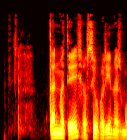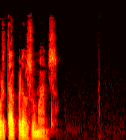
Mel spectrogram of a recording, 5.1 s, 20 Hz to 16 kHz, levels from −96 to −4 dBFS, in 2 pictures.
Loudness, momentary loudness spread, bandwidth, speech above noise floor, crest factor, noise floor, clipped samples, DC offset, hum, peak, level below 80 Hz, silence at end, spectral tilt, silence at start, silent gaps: -21 LUFS; 16 LU; 11 kHz; 58 dB; 22 dB; -79 dBFS; under 0.1%; under 0.1%; none; -2 dBFS; -50 dBFS; 1.45 s; -6 dB/octave; 0.3 s; none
